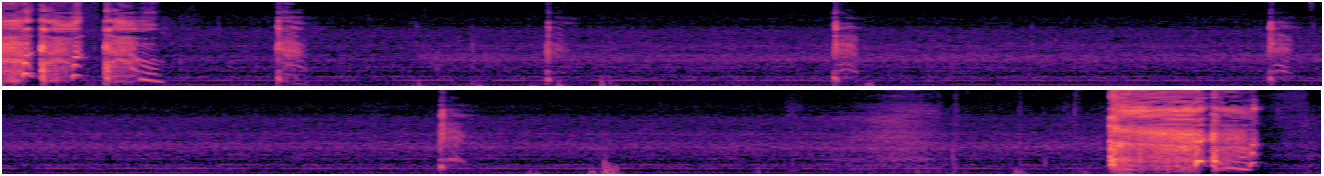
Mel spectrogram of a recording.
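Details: Adult with bad wet coughing in bursts, loose and phlegmy, separated by quiet throat sounds over a steady hum.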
